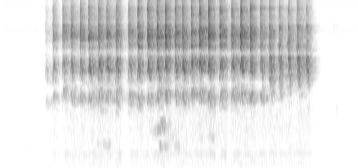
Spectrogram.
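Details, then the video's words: Cucak kinoi giving a steady rattling trill of about four harsh, buzzy pulses per second, lasting close to three seconds with a brief break near the start, over a faint constant hum. "cucak kinoi tembakan greja rapet"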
